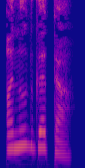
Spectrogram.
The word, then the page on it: ಅನುದ್ಗತ: anudgata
